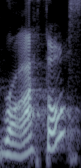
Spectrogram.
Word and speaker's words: Rethos: Rethos. It actually is pronounced Rythos in the in the audio, but I can't.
